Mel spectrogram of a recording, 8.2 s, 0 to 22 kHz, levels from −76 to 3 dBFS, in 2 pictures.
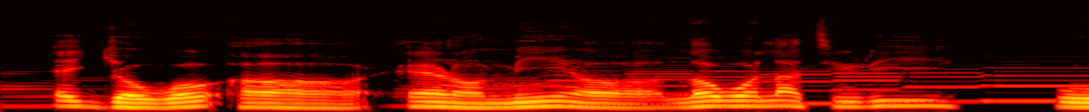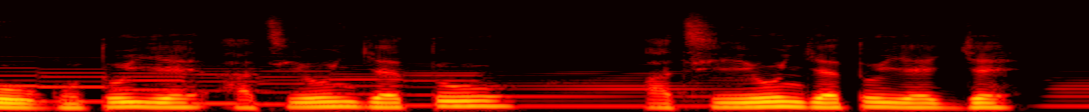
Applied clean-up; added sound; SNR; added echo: none; Wind instrument, woodwind instrument; 19 dB; none.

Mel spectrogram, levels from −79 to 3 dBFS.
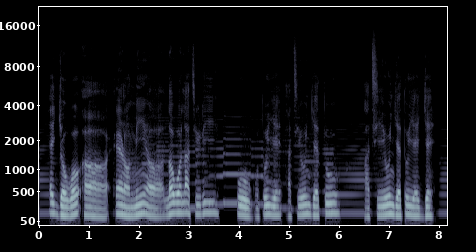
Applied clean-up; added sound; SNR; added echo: neural mask model RNNoise.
